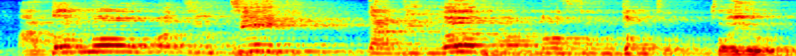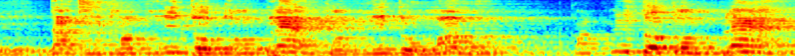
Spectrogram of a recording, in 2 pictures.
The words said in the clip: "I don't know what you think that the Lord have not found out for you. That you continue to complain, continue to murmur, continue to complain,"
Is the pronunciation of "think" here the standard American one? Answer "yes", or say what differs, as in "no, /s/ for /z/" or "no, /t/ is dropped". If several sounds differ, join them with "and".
no, /t/ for /θ/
